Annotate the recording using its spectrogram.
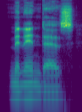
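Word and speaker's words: Menéndez: Andre Menendez Menendez men what is a what do an accent over the e mean so it's like me and then what what what is the what what would this mean pronunciation wise Menendez stress Menendez Menendez just emphasis okay just emphas so like Menendez is this all you're going to talk about pronunciation no we're talking about peronism Accents in Spanish is show where the emphasis is uh where the emphas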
